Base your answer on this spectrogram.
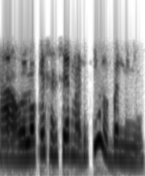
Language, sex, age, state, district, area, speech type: Kannada, female, 18-30, Karnataka, Gadag, urban, conversation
